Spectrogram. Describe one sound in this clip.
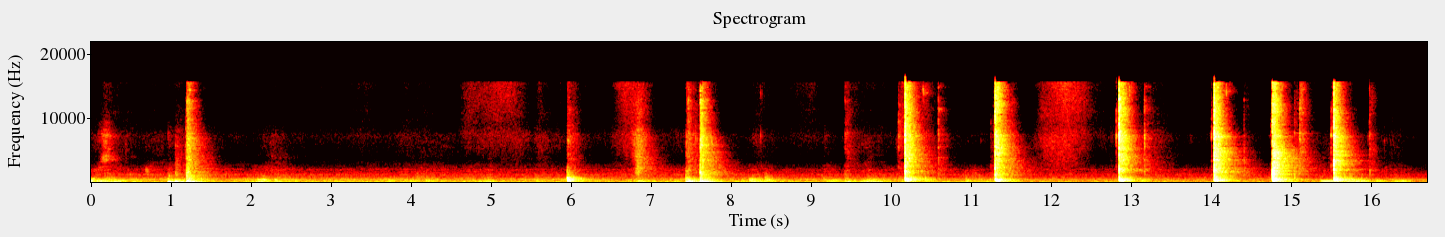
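Sharp taps and knocks sound on wood.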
